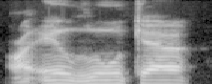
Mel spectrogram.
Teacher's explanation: meninggikan pangkal lidah ataupun mengangkat pangkal lidah supaya dia tinggi dan kembang sana dan bacaannya tebal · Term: huruf istila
